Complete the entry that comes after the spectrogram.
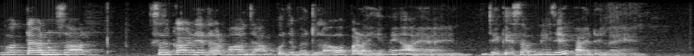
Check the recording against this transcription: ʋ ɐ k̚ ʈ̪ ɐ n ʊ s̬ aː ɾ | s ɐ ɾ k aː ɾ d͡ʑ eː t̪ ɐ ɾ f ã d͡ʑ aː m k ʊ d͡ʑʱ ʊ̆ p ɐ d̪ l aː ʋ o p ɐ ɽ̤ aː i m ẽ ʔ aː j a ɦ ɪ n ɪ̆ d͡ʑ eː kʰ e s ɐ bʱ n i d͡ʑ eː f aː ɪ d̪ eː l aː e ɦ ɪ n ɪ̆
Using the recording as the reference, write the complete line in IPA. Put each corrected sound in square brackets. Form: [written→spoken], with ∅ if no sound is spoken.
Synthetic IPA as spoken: ʋ ɐ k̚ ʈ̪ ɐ n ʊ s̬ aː ɾ | s ɐ ɾ k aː ɾ d͡ʑ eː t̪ ɐ ɾ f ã d͡ʑ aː m k ʊ d͡ʑʱ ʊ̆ [p→b] ɐ d̪ l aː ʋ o p ɐ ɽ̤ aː i m ẽ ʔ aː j a ɦ ɪ n ɪ̆ d͡ʑ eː [kʰ→k] e s ɐ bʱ n i d͡ʑ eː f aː ɪ d̪ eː l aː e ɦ ɪ n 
